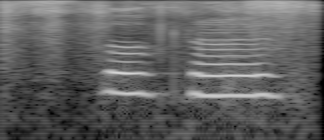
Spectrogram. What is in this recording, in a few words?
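"zhi4yu4", Mandarin Chinese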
